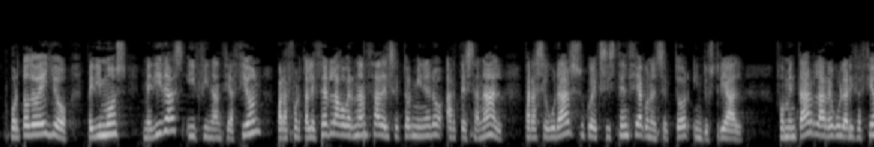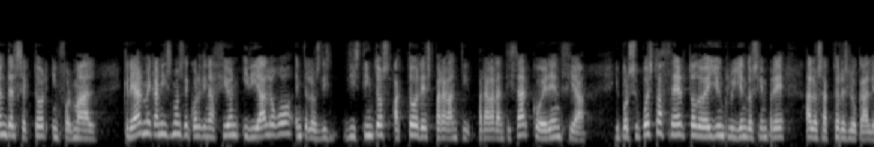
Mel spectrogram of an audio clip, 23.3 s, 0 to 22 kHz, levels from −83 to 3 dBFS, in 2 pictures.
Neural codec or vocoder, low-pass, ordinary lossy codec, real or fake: none; none; none; real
